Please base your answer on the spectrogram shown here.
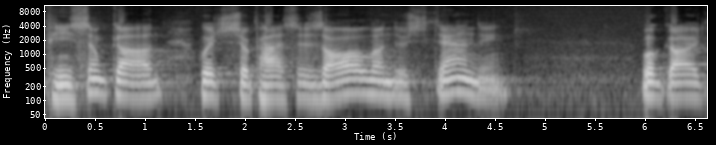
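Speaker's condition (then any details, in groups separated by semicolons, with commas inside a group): ALS; under neurologist care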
